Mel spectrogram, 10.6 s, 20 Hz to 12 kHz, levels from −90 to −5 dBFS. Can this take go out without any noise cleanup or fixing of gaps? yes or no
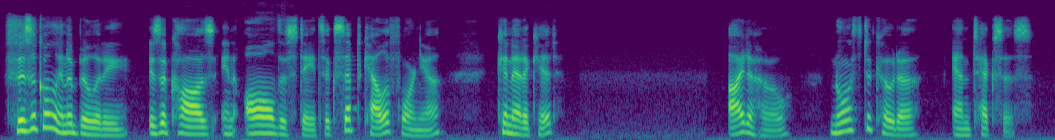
yes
